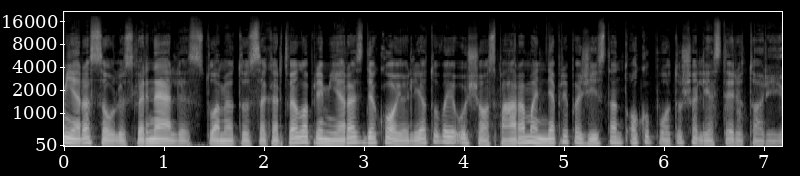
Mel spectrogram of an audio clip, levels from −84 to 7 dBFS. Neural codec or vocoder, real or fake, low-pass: none; real; 19.8 kHz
